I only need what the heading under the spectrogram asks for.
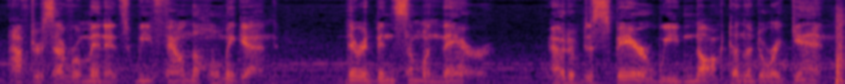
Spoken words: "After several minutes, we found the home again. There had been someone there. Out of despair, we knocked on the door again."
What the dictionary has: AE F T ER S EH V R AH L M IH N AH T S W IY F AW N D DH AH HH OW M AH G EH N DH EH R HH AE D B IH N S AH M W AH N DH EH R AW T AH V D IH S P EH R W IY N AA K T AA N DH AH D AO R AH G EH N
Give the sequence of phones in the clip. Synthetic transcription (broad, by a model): AE F T ER S EH V R L M IH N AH T S W IY F AW N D DH AH HH OW M AH G EH N DH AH R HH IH D B IH N S AH M W AH N DH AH R AW T AH V D IH S P EH R W IY N AA K T N DH AH D AO R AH G EH N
